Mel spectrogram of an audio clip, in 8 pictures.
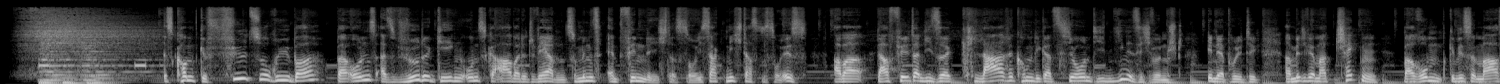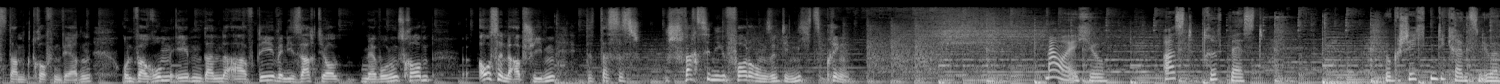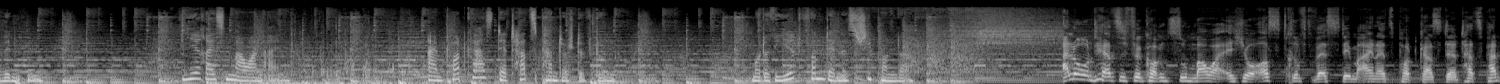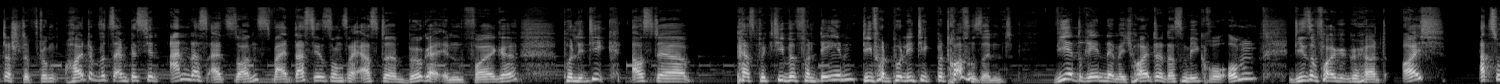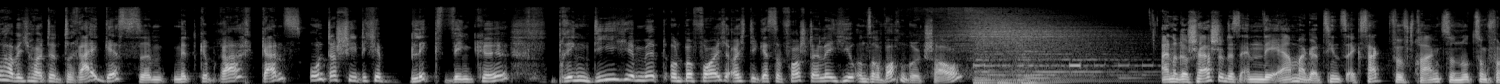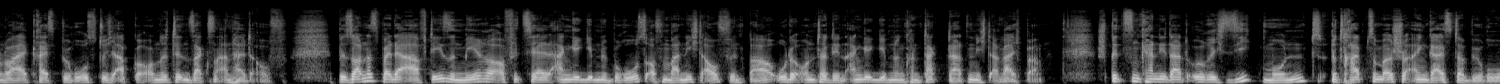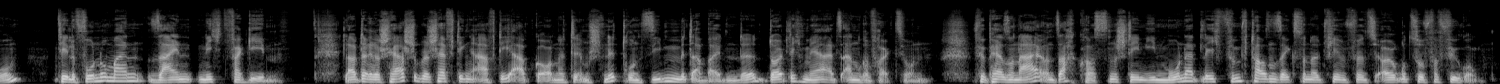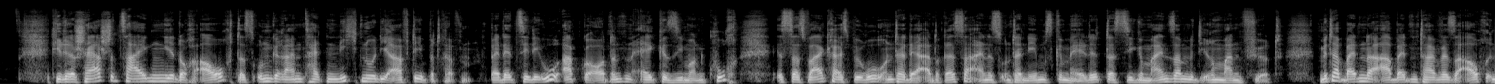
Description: Folge 4: Bürger*innen im Gespräch ~ Mauerecho – Ost trifft West Podcast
